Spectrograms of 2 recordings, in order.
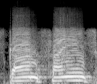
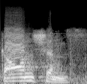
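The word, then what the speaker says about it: conscience: உச்சரிப்பு வந்து தமிழ்ல எழுதுறேன், கான்ஷன்ஸ், கான்ஷன்ஸ், கான்ஷன்ஸ். இது கான் சொல்லாதீங்க, கான்ஷன்ஸ், கான்ஷன்ஸ், மனசாட்சி.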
